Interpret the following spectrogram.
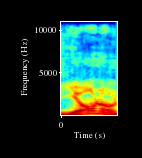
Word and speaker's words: Iono: same you're like ioni it's a Yono now okay I said Yoni at first and I was pronouncing wrong but um but yeah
